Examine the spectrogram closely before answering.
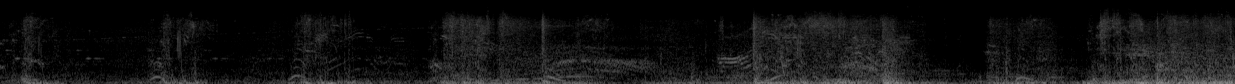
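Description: Blows thud as fighters clash.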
